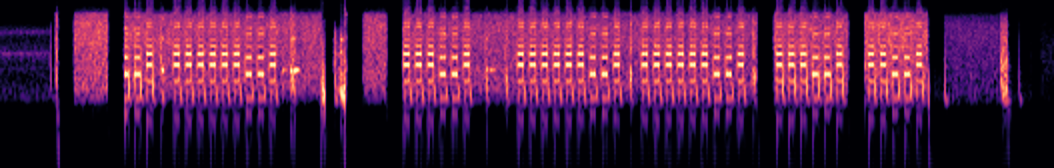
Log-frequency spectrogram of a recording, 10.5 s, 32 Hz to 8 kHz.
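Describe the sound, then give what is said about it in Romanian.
Rapid, loud electronic mobile phone dialing tones sound in quick bursts with brief gaps, a harsh, buzzy sequence of beeps as a phone number is keyed in over a radio channel. “Greco 7 Alfa mai Kilo, Greco 7 Gol, ce pe gulul mobil va apeleză.”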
